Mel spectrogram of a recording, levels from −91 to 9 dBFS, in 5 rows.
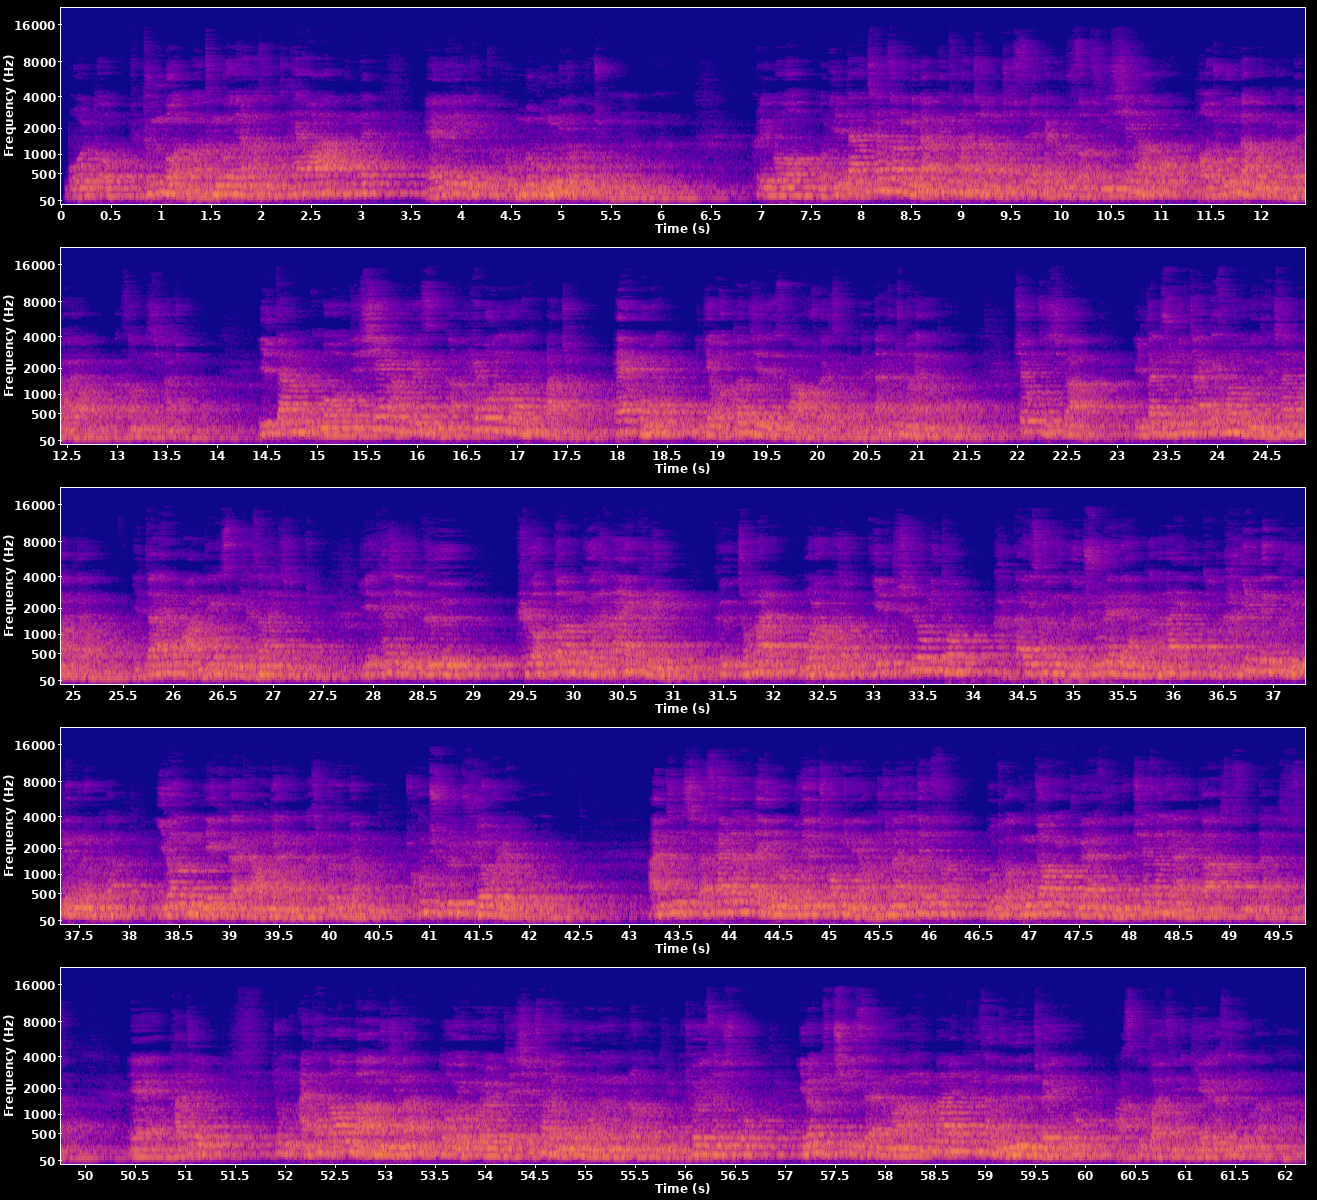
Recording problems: room echo; strong; dies away in 1.9 s
off-mic speech; far

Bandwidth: 15.5 kHz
